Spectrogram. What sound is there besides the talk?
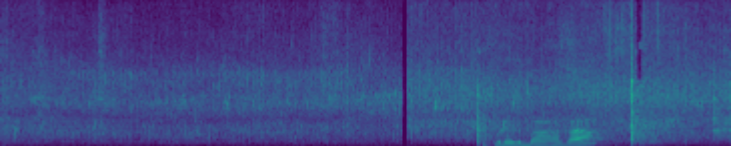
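chicken frying and being stirred in a large pan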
